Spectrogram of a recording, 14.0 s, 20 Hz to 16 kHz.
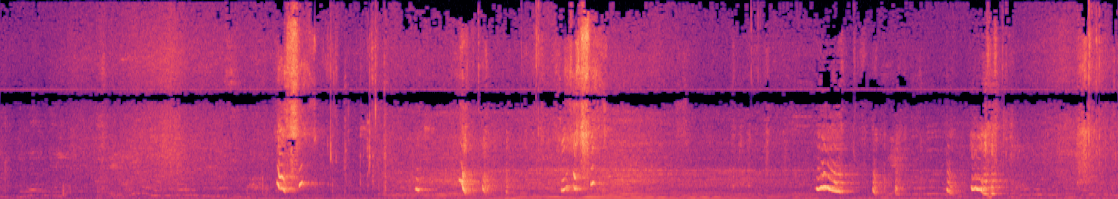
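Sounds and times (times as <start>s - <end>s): small dog whimpering: 3.4s - 4.1s, 7.0s - 7.6s, 10.2s - 12.8s.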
